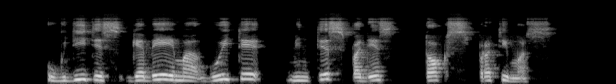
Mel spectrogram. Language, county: Lithuanian, Šiauliai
